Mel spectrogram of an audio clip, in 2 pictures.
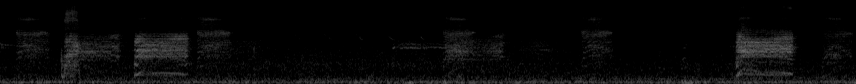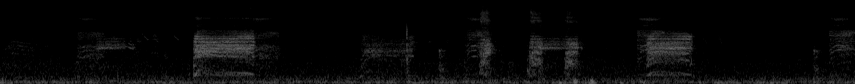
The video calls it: Squirrel sounds: Danger! 😳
